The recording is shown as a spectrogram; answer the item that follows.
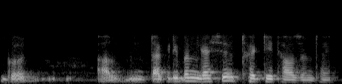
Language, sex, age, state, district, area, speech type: Kashmiri, male, 30-45, Jammu and Kashmir, Srinagar, urban, conversation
